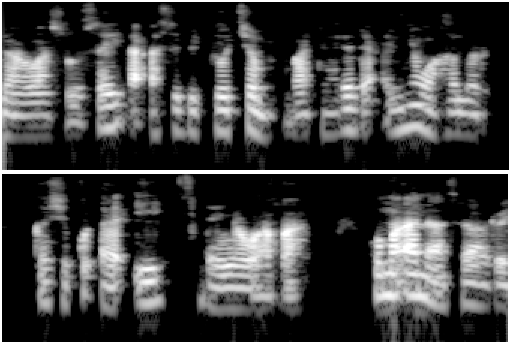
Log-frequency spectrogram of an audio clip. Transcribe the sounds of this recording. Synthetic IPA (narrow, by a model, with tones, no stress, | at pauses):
naː˨waː˦so̰ː˨sa˦jʔa̰˨ʔa˦sɪ˨bɪ˦toː˦t͡ʃɪ˦mbaː˨taː˨ɽe˦da̰˨ʔa˦ɲji˦wɐ˨ha˦lɐ˨r | kɐ˦ʃe˨kʷʊ˦ɗaː˨ɗeː˦ | da˨jɐ˦wa̰ː˨ba̰˦ʔ | kʷʊ˦ma̰˦ʔa˦na̰ː˨saː˦˨ɽɔ˦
